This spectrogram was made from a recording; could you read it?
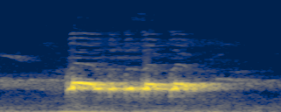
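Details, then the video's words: Zebra dove of a local strain in full song, played as a lure for other doves: a single rapid, purring, bubbling coo about one second long, steady in pitch and trailing off softly. "PANCINGAN PALING AMPUH PERKUTUT LOKAL GACOR"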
